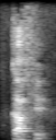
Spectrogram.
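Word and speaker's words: café: এখানে এল ও তে আমাদের উচ্চারণ হইল লো, সে আ উচ্চারণ হচ্ছে কা, এফ এ উচ্চারণ হচ্ছে ফে, আমাদের উচ্চারণ হলো কাফে।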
